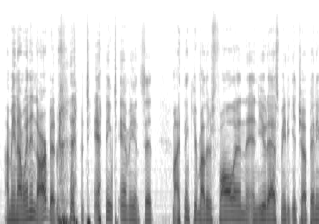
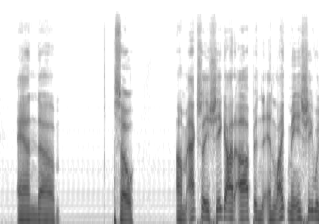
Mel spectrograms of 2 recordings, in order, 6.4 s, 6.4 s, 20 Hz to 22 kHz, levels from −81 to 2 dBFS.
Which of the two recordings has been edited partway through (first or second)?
first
